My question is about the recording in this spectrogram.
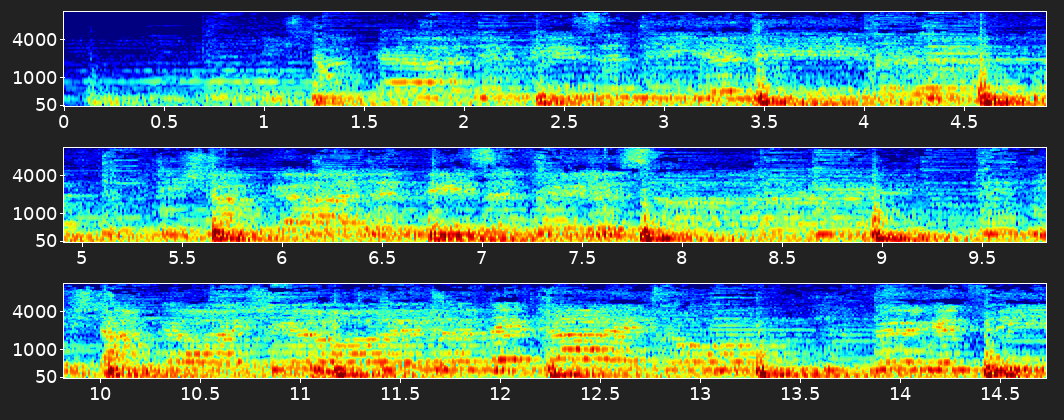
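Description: A group of voices singing a mantra-style chant to acoustic guitar, with a frame drum beating steadily about once a second.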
